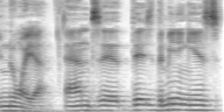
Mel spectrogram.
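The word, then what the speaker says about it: eunoia: me let me think e n o i a that would be unoa and this the meaning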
